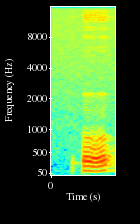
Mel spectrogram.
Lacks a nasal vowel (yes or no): yes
